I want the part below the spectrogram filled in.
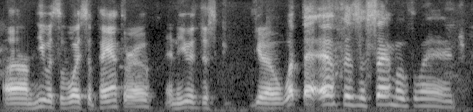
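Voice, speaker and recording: A man with a fairly high, gravelly and mellow voice, talking animatedly in casual chat. The sound is dry and close. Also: brisk, no echo.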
